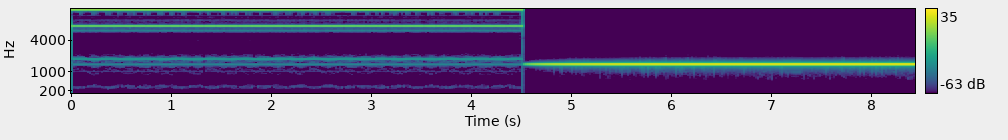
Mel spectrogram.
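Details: Simulated tinnitus sound test: steady high-pitched electronic ringing tones, a very high whine then a lower steady tone, showing what tinnitus sounds like.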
